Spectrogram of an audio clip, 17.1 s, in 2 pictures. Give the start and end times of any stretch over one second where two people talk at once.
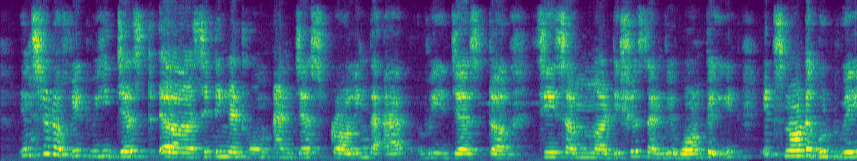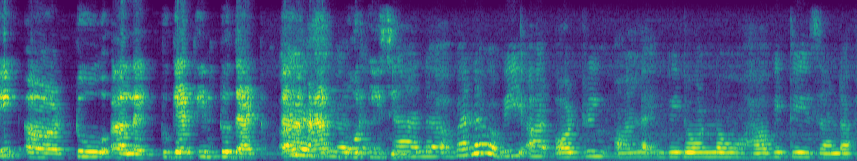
11.4-12.6

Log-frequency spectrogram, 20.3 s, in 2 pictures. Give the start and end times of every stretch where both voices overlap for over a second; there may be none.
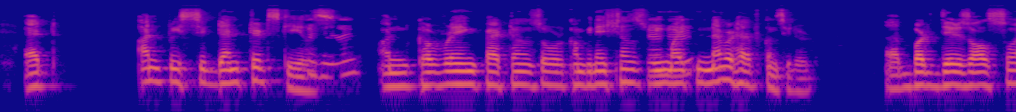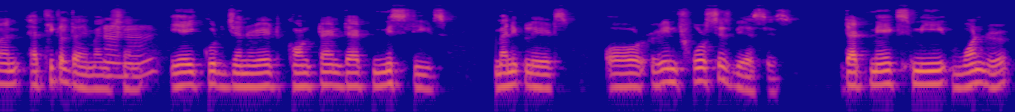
none

